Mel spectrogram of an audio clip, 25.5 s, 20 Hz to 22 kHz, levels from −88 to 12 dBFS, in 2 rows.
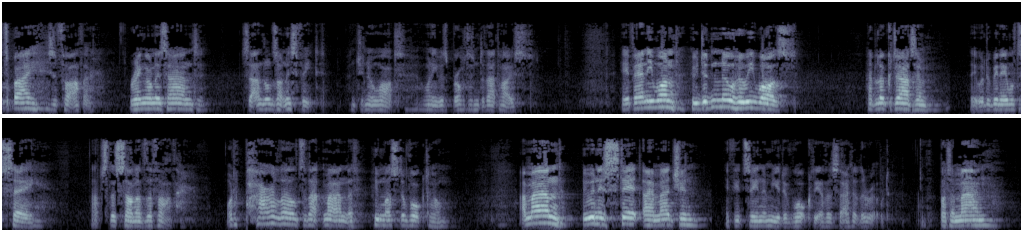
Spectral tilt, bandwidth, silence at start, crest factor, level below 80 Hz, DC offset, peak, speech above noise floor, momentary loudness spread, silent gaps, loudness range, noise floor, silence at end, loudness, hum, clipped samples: -3 dB/octave; 11.5 kHz; 0 s; 22 dB; -70 dBFS; under 0.1%; 0 dBFS; 44 dB; 21 LU; none; 12 LU; -66 dBFS; 0.3 s; -21 LUFS; none; under 0.1%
